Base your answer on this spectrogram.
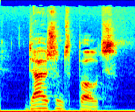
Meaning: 1. a centipede, animal of the class Chilopoda 2. a person of many talents, especially one good at multi-tasking; a jack of all trades
- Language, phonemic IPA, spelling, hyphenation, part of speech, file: Dutch, /ˈdœy̯.zəntˌpoːt/, duizendpoot, dui‧zend‧poot, noun, Nl-duizendpoot.ogg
